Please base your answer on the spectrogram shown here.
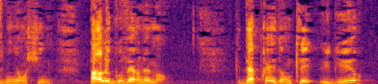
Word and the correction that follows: Ouïghours: comme ça qu'on prononce Ouïghours, autant pour moi, d'accord euh, Basés à Washington.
